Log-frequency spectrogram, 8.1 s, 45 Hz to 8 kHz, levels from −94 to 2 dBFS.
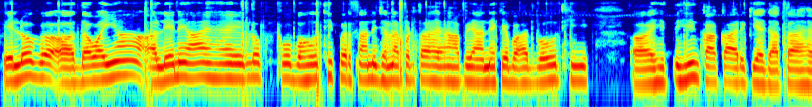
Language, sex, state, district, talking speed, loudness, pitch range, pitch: Hindi, male, Chhattisgarh, Bilaspur, 235 wpm, -13 LUFS, 155-180 Hz, 165 Hz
